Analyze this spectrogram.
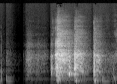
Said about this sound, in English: you done? You done coughing, you little, Done? you little slut? You want to sneeze too? Go ahead and sneeze. You got to fart and sneeze too?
